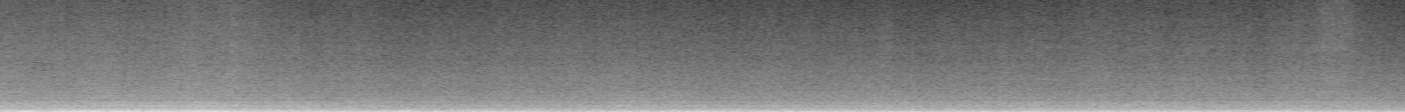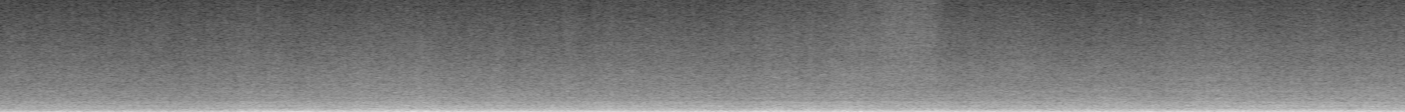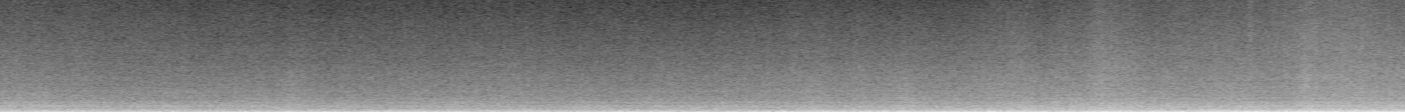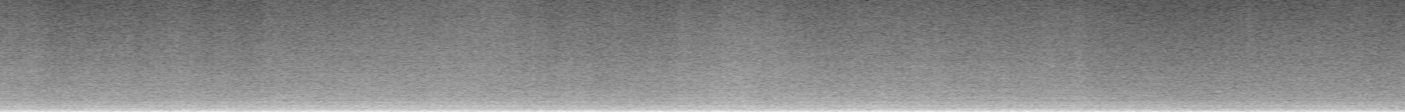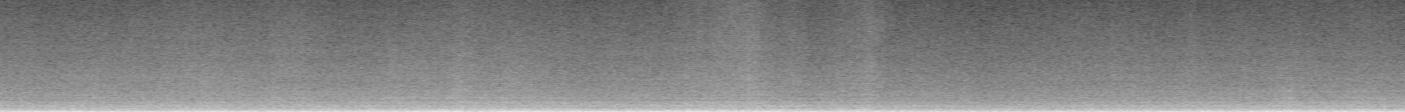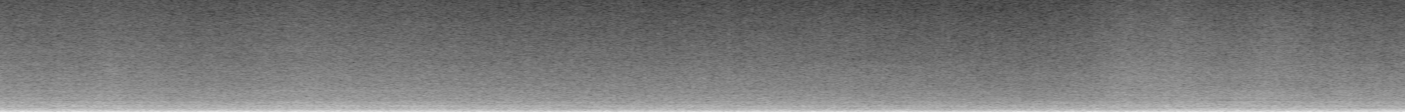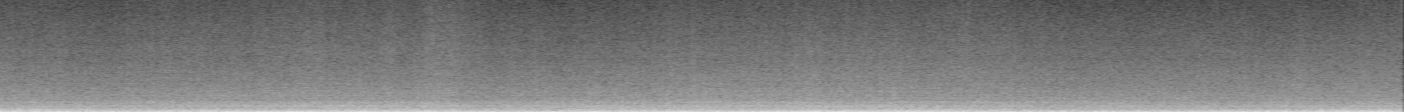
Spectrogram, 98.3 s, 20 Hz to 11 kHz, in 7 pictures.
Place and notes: Chemin du Phare, Perros-Guirec, France - Heavy waves and Sea - distant rumble [Ploumanach]
à l'abri du vent entre 2 rochers. Le grondement des vagues au loin.
sheltered from the wind between 2 rocks. The roar of the waves in the distance.
April 2019.
Bretagne, France métropolitaine, France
